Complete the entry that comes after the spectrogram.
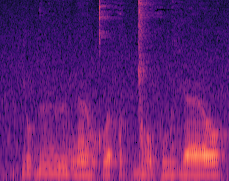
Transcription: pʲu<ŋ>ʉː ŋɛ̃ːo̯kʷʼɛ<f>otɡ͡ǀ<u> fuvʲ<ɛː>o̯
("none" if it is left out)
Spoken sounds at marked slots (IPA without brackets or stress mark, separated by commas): ɠ, f, ũ, ɛː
